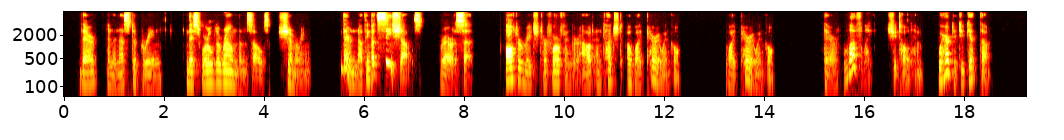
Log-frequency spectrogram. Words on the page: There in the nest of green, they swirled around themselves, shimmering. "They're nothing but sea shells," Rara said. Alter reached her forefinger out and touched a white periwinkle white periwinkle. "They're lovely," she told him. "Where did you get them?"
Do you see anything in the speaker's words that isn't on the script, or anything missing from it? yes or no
no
